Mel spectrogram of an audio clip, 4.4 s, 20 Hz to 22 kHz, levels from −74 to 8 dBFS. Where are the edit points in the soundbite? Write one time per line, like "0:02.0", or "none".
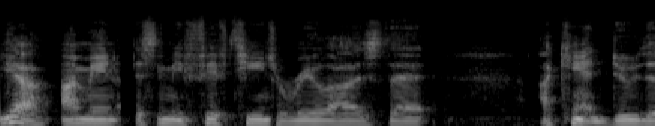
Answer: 0:01.0
0:01.8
